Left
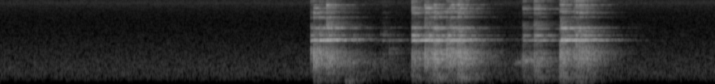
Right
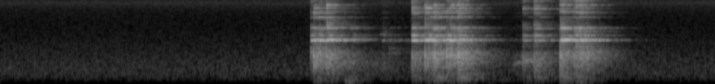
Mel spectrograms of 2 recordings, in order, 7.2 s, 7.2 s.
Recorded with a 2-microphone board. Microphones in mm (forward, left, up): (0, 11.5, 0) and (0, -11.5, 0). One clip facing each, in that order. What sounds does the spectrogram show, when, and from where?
3.1 s a clink: 10° right (ahead or behind), 0.5 m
